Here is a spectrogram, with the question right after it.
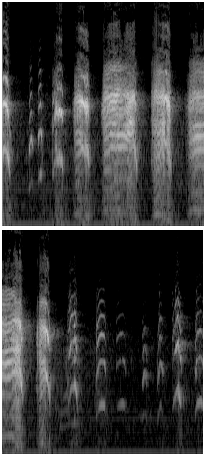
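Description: A monkey gives loud, harsh, screeching calls, then a string of short squeaky chirps rising and falling.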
